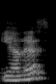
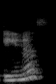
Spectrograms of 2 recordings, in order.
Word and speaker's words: anise: oil it has um anise which i always pronounce is anus so make sure you slow down when you're doing that nobody wants anus oil then we've got um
